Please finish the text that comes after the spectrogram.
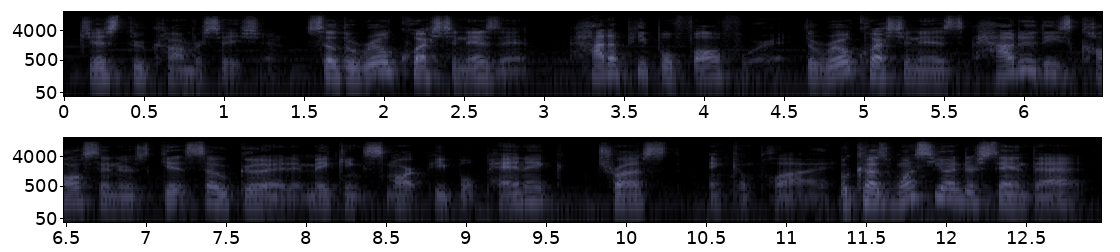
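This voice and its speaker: A man hosting and narrating a scripted explainer in an emphatic, deliberate way, stressing key phrases. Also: mid-range voice, lively intonation, fairly bright tone. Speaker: video narrator and host. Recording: music bed under the voice. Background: background music.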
